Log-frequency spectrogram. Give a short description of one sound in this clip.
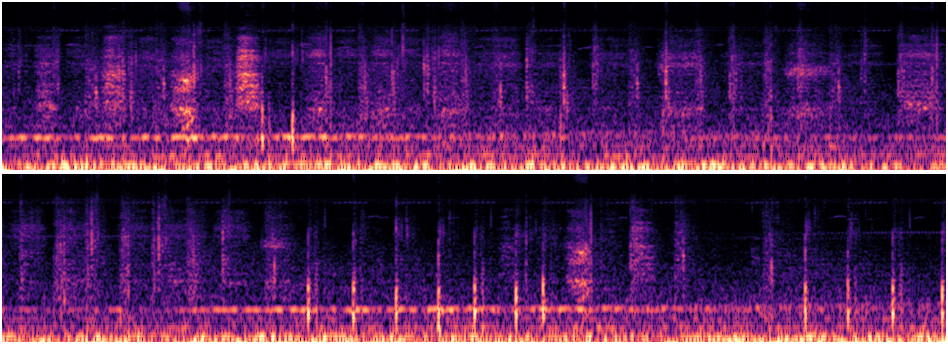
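Footsteps crunch steadily over dirt and grass.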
